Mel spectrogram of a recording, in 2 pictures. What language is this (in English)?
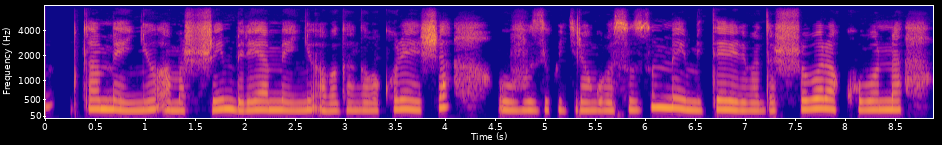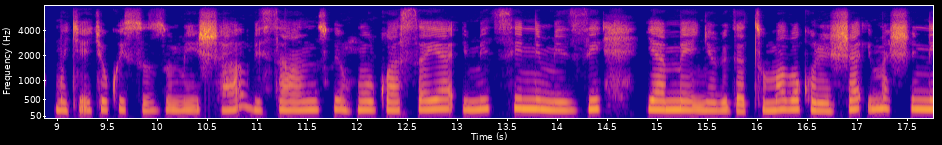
Kinyarwanda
